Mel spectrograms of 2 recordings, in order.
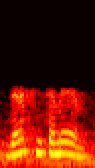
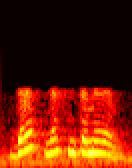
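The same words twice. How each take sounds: First: Said in the usual way. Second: Slow teacher's emphasis on "ده نفي تمام"; slow emphatic restatement. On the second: Shown as a demonstration. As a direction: drill "ده نفي تمام" deliberately, stressing ده.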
